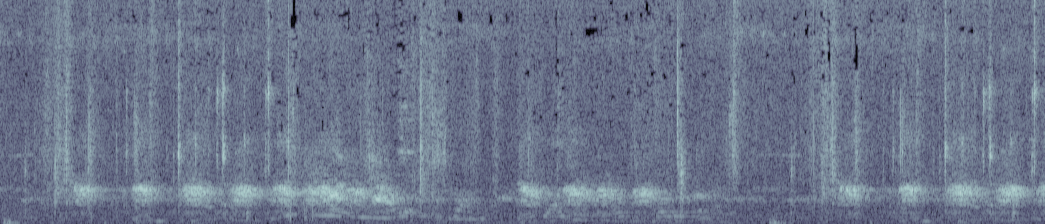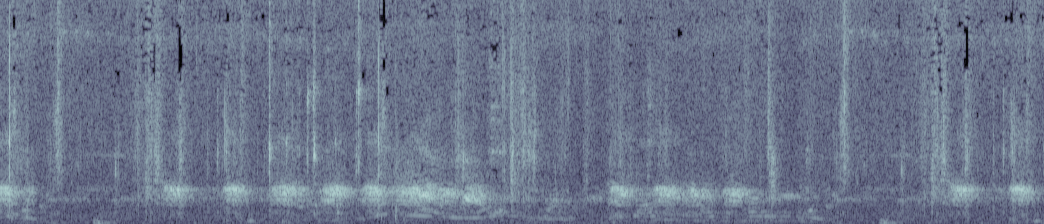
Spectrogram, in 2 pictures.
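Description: Crows cawing in repeated runs of short, evenly spaced calls, a few caws a second, with short pauses between the runs.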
